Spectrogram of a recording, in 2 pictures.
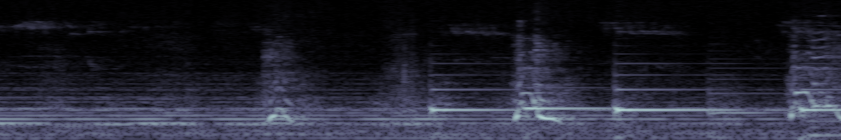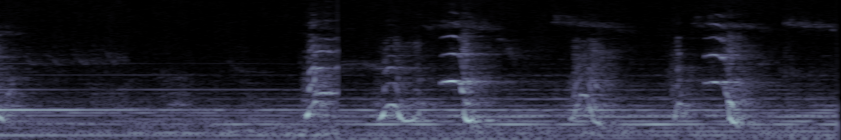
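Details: Dog giving short, high yelps and yips, some in quick pairs, scattered through the recording with brief pauses, over steady background music.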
